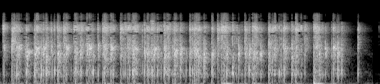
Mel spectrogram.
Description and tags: Crowd clapping. This was made by me clapping over and over again then making the final product by taking the multiple recordings, and putting them all together in one recording. All sounds were recorded using a CA desktop microphone, and were put together in Audacity.
clap, polite, audience, applause, clapping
